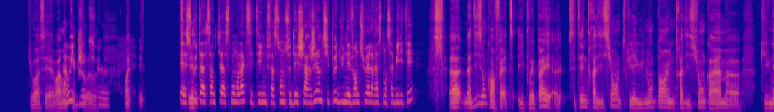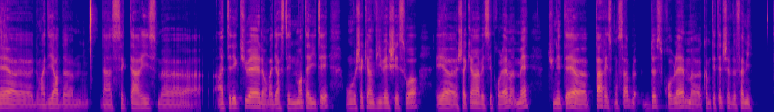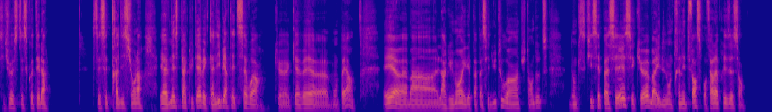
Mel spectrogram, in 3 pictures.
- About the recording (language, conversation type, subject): French, podcast, Comment conciliez-vous les traditions et la liberté individuelle chez vous ?
- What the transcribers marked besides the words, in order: none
